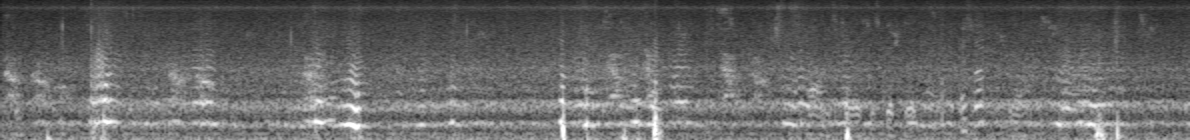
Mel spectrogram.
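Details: Continuous buzzing drone of a bee colony being moved from a birdhouse into a bee box, mixed with irregular clicks and knocks of handling.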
